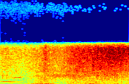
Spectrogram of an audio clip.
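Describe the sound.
Strong wind over the sea around a boat, a loud, steady roar of rushing air and water with a heavier gust near the middle.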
